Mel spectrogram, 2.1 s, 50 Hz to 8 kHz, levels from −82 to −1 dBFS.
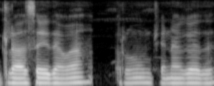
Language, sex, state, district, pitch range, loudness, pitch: Kannada, male, Karnataka, Raichur, 125-130 Hz, -18 LUFS, 125 Hz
